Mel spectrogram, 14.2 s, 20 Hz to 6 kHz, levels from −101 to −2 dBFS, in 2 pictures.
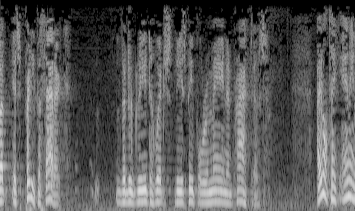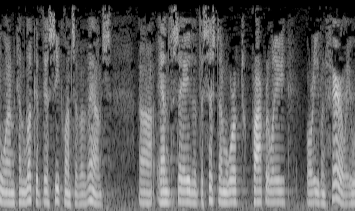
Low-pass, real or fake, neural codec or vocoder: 5.4 kHz; real; none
